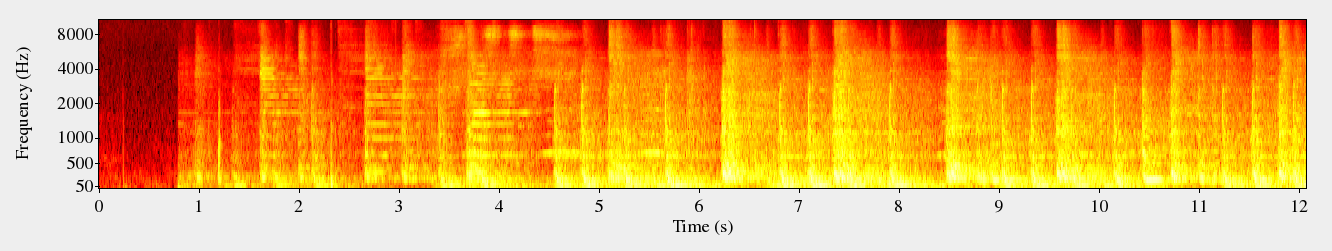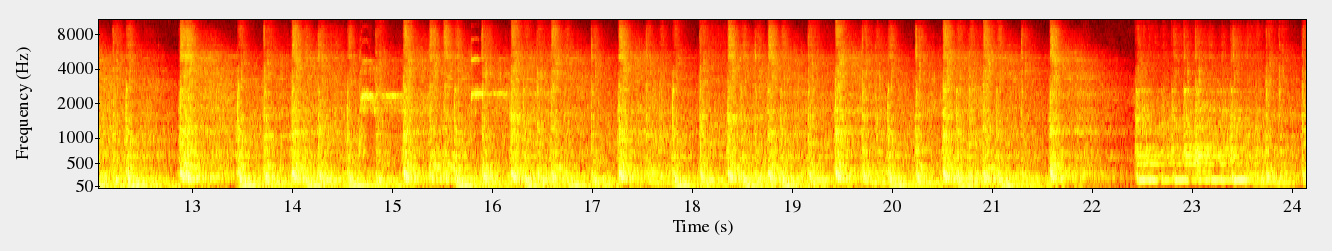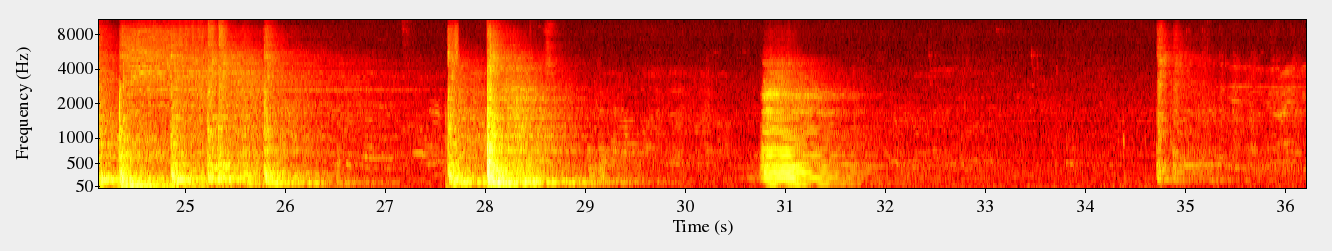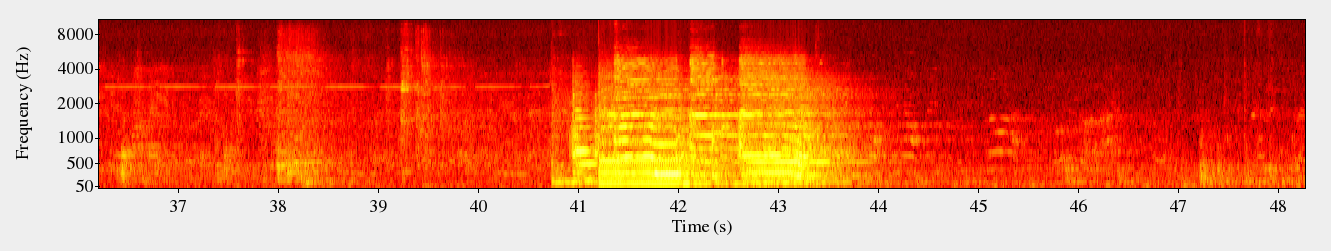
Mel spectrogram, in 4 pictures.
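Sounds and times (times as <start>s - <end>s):
drums at a soundcheck: 0.6s - 29.7s, 34.2s - 43.8s.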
